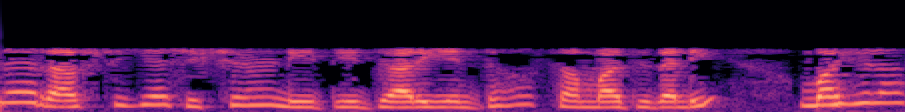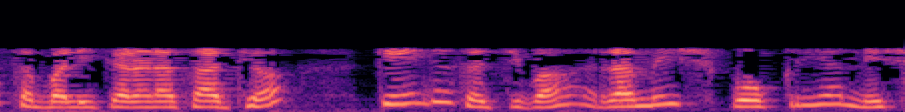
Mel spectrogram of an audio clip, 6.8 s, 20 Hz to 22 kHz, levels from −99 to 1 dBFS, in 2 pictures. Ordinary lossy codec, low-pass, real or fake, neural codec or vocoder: none; 3.6 kHz; real; none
